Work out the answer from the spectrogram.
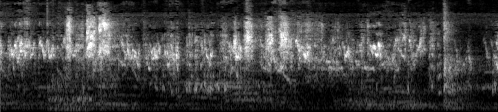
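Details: Australian parrots in a village setting chatter nonstop. The sound is a high, buzzy twittering, peppered with squeaky whistled notes from several birds.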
